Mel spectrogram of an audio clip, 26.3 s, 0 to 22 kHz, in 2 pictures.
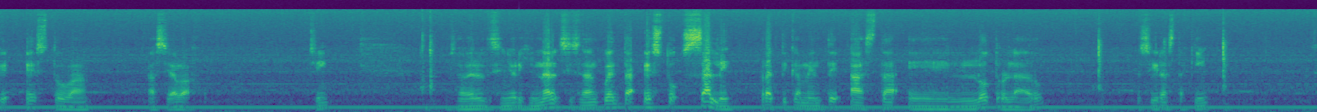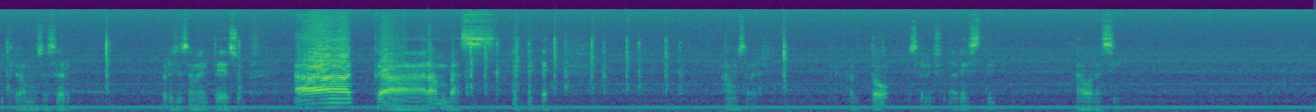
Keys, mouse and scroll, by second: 2.9 KP_7, 6.1-7.8 middle drag, 8.3-10.0 right drag, 9.4 click, 10.2 shift+right click, 11.8 shift+right click, 12.2 shift+click, 14.2 shift+right click, 14.6 shift+click, 15.9 right click, 16.8 ctrl+z, 20.4 shift+right click, 21.6-25.2 drag.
